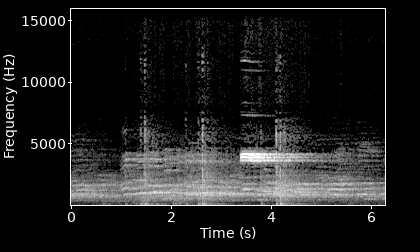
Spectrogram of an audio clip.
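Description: A volleyball bounced three times on a hardwood gym floor, about a second and a half apart, as the server readies her serve; a referee's whistle sounds once, briefly, between the second and third bounce. Crowd chatter carries through the echoing gym.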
